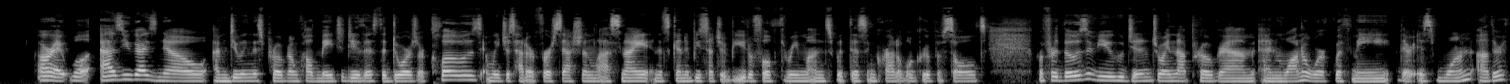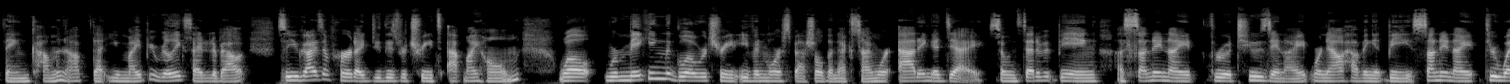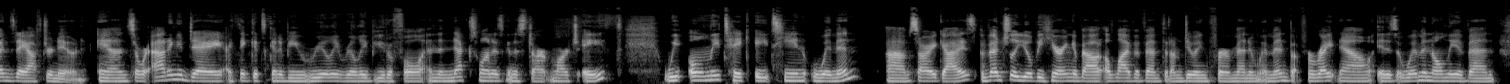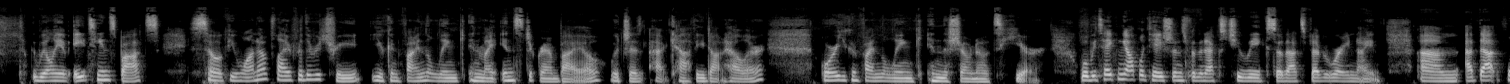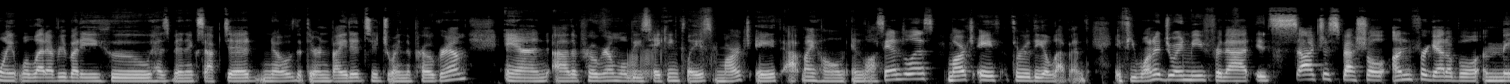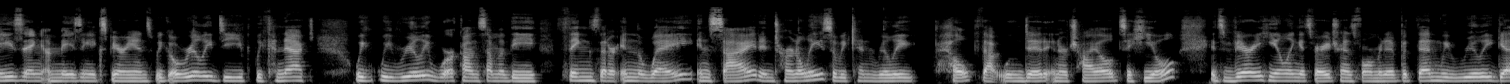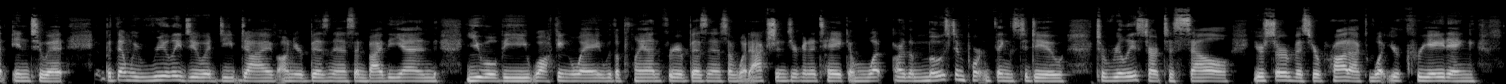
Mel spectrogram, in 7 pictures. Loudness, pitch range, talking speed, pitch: -20 LUFS, 150-180 Hz, 220 wpm, 160 Hz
